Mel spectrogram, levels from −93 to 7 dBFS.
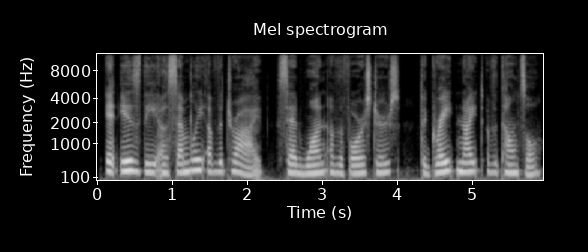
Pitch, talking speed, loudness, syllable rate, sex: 195 Hz, 180 wpm, -18 LUFS, 4.8 syllables/s, female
